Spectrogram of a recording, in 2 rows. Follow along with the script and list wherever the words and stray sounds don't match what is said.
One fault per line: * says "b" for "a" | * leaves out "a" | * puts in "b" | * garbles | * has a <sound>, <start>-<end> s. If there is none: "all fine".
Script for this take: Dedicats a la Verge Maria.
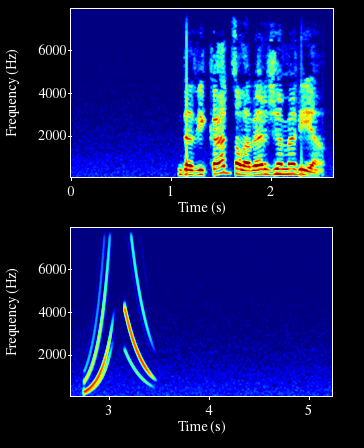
* has a chirp, 2.7-3.5 s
